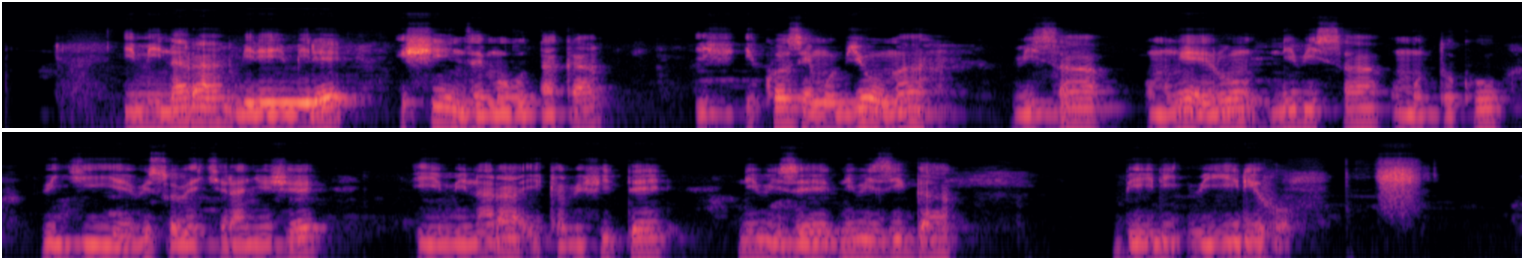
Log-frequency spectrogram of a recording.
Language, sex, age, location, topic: Kinyarwanda, male, 25-35, Kigali, government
